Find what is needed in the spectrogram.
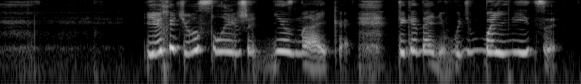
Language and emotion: Russian, sad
